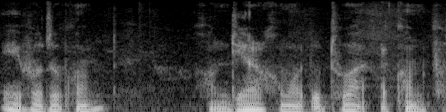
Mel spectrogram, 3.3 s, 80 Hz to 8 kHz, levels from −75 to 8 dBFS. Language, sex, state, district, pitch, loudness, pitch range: Assamese, male, Assam, Sonitpur, 115 Hz, -18 LUFS, 105-125 Hz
